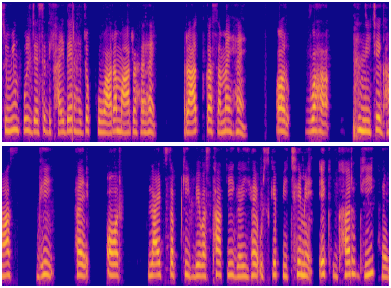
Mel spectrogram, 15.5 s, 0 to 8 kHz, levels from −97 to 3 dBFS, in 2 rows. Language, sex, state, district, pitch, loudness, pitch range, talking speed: Hindi, female, Chhattisgarh, Balrampur, 240 Hz, -19 LUFS, 225-250 Hz, 145 wpm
